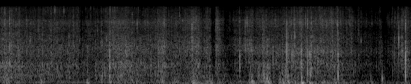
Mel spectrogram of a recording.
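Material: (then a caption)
Plastic. A clear plastic bag of dry loose herbs, held in both hands, is squeezed and shifted so the contents rustle. The result is a steady, bright crinkling hiss with scattered sharp crackles.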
